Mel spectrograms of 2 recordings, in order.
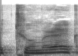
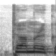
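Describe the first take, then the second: First: Turmeric said as TOO-meh-rik; "turmeric" with no r in the first syllable, TOO-meric; variant TURMERIC pronunciation. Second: Turmeric with "tur" as in "turn"; "Turmeric" said TER-meh-rik; correct TURMERIC pronunciation. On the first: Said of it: "but many people say". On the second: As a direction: say "Turmeric" with an r-coloured first syllable, TER-muh-rik. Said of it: "is a correct, uh, way of saying it". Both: Shown as a demonstration.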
